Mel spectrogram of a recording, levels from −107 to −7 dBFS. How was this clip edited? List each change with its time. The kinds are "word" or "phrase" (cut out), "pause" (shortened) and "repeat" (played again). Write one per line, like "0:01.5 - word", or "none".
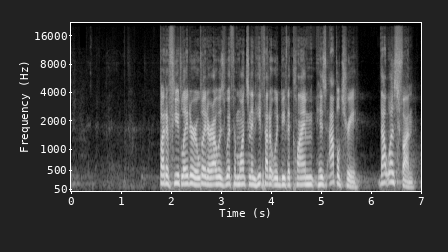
0:02.2 - word
0:02.6 - word
0:03.5 - word
0:04.3 - word

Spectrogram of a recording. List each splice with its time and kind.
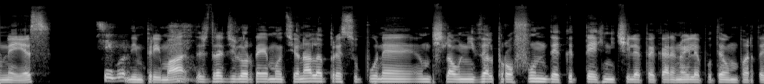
0:02.6 - phrase
0:04.3 - word
0:04.9 - word

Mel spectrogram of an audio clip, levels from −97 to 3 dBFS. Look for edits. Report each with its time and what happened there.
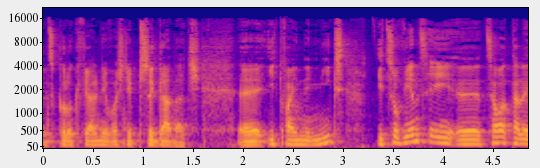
0:02.4 - phrase

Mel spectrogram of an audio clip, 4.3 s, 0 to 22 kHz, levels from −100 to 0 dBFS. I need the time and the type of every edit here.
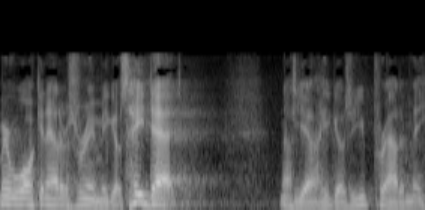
0:02.9 - word

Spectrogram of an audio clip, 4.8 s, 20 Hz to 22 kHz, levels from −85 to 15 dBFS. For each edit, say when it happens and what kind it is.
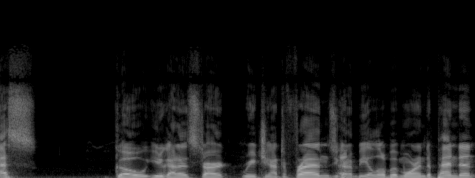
none

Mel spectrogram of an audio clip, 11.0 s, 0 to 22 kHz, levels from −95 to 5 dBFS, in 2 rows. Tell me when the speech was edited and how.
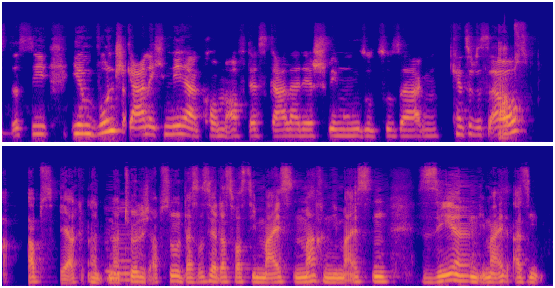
0:01.2 - word
0:04.4 - pause

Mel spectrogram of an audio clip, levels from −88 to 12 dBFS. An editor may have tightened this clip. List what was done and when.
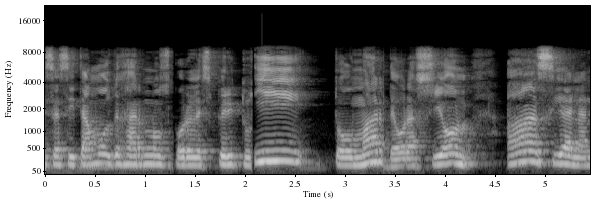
0:01.3 - word
0:02.1 - word
0:03.4 - phrase

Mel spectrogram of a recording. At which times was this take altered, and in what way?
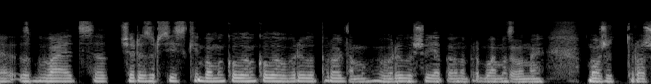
0:01.9 - word
0:02.5 - repeat
0:03.4 - word
0:05.1 - phrase

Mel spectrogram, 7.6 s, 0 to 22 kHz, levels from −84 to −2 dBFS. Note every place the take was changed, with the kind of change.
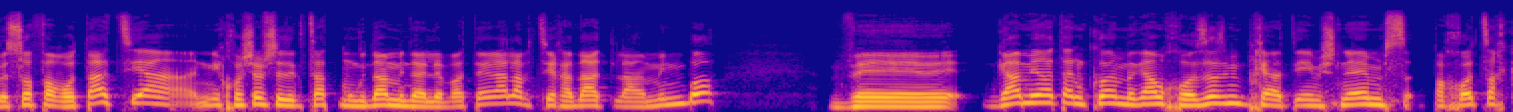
none

